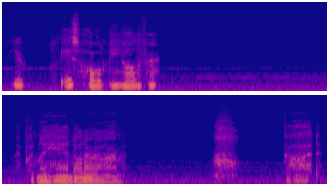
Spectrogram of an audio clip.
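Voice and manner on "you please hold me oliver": put-on dying girl asks Oliver to hold her, higher voice; Jenny's voice, pleading. A narrator's reading. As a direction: ask to be held, tenderly.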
